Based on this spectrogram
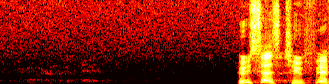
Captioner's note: audience member speaking off-mic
